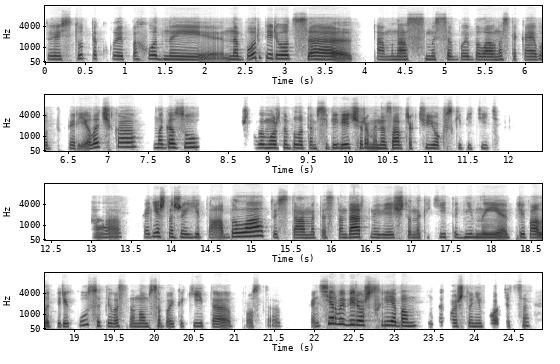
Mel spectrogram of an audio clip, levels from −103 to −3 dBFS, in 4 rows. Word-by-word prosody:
То 215 - -12
есть 210 0 -3
тут 245 +1 -7
такой 230 -3 -6
походный 210 +1 -3
набор 210 +9 -2
берётся. 245 - +2 0.2
Там 195 -1 -7
у - - -7
нас 195 +2 -2
мы 205 -1 -5
с - - -4
собой 200 0 -6
была 190 0 -1
у - - -3
нас 205 +2 -5
такая 195 -1 -4
вот 200 0 -9 0.2
горелочка 290 +7 +1 0.2
на 245 0 -2
газу, 270 +3 +1 0.5
чтобы 235 +1 -4
можно 235 0 0
было 225 0 -2
там 215 0 -9
себе 225 -1 -1
вечером 230 +1 +4
и - - -1
на 215 0 +2
завтрак 215 0 0
чаёк 220 -4 -3
вскипятить. 210 -1 -6 1.1
А, 105 +2 -6 0.2
конечно 225 0 +4
же, 210 +1 +9
еда 205 +1 -4
была, 265 +8 +5
то 290 -8 -17
есть 200 - -2
там 185 0 0
это 190 - -9
стандартная 205 0 +3
вещь, 190 +1 +1
что - - +3
на 95 +1 -7
какие-то 220 0 -11
дневные 190 - -1
привалы, 100 - -1
перекусы 240 +8 -4
ты 205 -1 -8
в - - -6
основном 195 -1 -5
с - - -3
собой 205 -2 -3
какие-то 210 +1 -4
просто - - -9 0.4
консервы 375 -2 +4
берёшь 290 -2 +6
с - - -1
хлебом, 245 -4 +1
ну 360 - -22
такое, 215 -3 -9
что 205 - +6
не 200 0 -6
портится. 240 +4 -11
215 Hz, 155 wpm, -24 LUFS, 200-245 Hz, 1.1 s, же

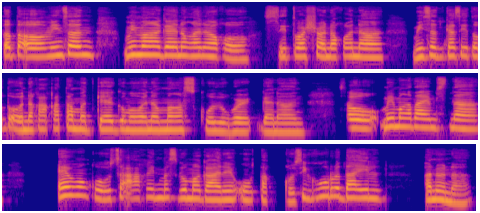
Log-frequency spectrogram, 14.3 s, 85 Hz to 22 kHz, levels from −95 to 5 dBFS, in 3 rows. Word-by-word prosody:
totoo 245 -1 +4
minsan 280 +2 +4 0.3
may 280 +2 +2
mga 280 -1 +5
ganung 265 -1 +1
ano 255 -1 +3
ako 220 -3 -2 0.3
sitwasyon 245 0 0
ako 250 +1 -2
na 240 -1 +3 0.4
minsan 240 +2 -1
kasi 260 +1 -1
totoo 250 -5 -1
nakakatamad 215 0 -2
kaya 210 -1 -1
gumawa 205 -1 0
ng 205 - +1
mga 205 0 0
schoolwork 185 -3 -3
ganun. 175 -1 -4 0.4
So 235 -1 +3
may 260 +1 +1
mga 265 -1 +1
times 245 -1 +1
na 225 -2 +1 0.6
ewan 315 +1 +5
ko 240 -3 -2
sa 240 - -1
akin 260 +1 -5
mas 260 -1 -4
gumagana 230 -3 +1
yung 230 -1 -5
utak 210 -1 -7
ko 190 0 -7
siguro 280 +6 -1
dahil 255 -2 +1 0.4
ano 230 +1 +3
na, 175 +1 -6
240 Hz, 160 wpm, -22 LUFS, 215-260 Hz, 0.6 s, mga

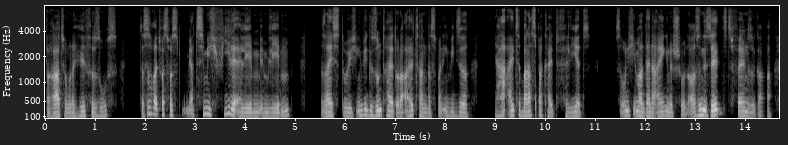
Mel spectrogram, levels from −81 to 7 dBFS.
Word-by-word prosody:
Beratung 105 +2 +2
oder 105 - -1
Hilfe 115 +2 -2
suchst. 115 +4 -8 0.4
Das - - -3
ist 170 - +1
auch 170 - -5
etwas, 150 +1 +2
was, 135 0 +1 0.2
ja, - - -3
ziemlich 160 -3 0
viele 160 -3 +3
erleben 105 -1 0
im 105 +2 -3
Leben, 105 +6 -2 0.6
sei 105 +3 +2
es 110 - -1
durch 105 -2 -3
irgendwie 135 +2 0
Gesundheit 125 -1 +2
oder - - +1
Altern, 115 -4 -1
dass 100 - -7
man - - -5
irgendwie 110 -3 -6
diese, 105 -1 -2 0.5
ja, - - -1
alte 130 +1 0
Belastbarkeit 115 -2 0
verliert. 110 0 -5 0.5
Ist - - -9
auch - - -2
nicht 125 0 -1
immer 120 -1 +3
deine 110 0 +1
eigene 115 -1 -1
Schuld, 140 +7 -6
also, 110 +5 +1
in 140 - +8
den 130 - +8
seltensten 130 +3 +4
Fällen 115 -1 +1
sogar. 115 +3 -8
115 Hz, 175 wpm, -24 LUFS, 105-130 Hz, 0.6 s, in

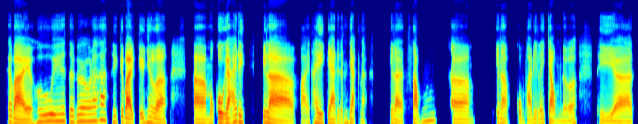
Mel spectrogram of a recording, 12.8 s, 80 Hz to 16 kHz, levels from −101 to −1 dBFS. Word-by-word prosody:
cái 170 -1 -2
bài 115 -4 +6
"Who 180 - -1
is 195 0 +1
that 170 -1 -3
girl 190 +1 +1
I 200 - -1 0.3
thì 165 0 -6
cái 170 +2 -3
bài, 135 -4 +8
kiểu 135 +1 -2
như, 160 0 -3
là, 125 -4 +2 0.5
à, 120 0 +3
một 120 0 -5
cô 145 +4 +4
gái 140 +6 +3
đi, 175 -4 0 0.3
ý 155 - 0
là 105 -7 +4
phải 95 0 -5
thay 135 -1 -1
cha 120 -3 +1
đi 120 - -9
đánh 145 +5 -9
giặc 125 -7 -1
nè, - - -10 0.5
ý 130 - -5
là 105 -5 -1 0.2
sống, 180 +11 -2 0.3
ờ 120 -1 0 0.5
ý - - -5
là - - -1 0.2
cũng 110 +3 -8
phải 110 -3 -3
đi 120 - -7
lấy 125 +2 -6
chồng 95 -2 +1
nữa. 100 +8 -5 0.4
Thì, 100 -2 -5
ờ, 95 -1 +1
125 Hz, 195 wpm, -24 LUFS, 110-160 Hz, 0.5 s, bài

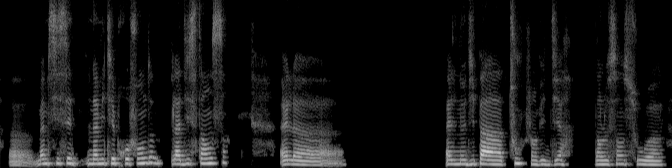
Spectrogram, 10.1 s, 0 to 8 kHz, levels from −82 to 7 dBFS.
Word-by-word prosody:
heu, 80 -3 -5
même 210 +3 0
si 230 +1 -3
c'est 230 -1 0
une 215 - 0
amitié 220 +1 +3
profonde 230 +3 0 0.2
la 205 0 +3
distance, 230 +4 +1 0.9
elle, 195 +1 +1
heu 170 -3 0 1.8
elle 200 0 -1
ne 200 -1 -2
dit 190 +1 -2
pas 195 -3 +7
tout, 235 -1 +2
j'ai 195 - -4
envie 185 0 -2
de 175 - -5
dire. 190 +2 -5 0.4
Dans 190 - -1
le 190 0 +1
sens 200 +1 -8
où, 190 -1 0
heu, 175 -1 0
200 Hz, 150 wpm, -24 LUFS, 185-225 Hz, 1.8 s, pas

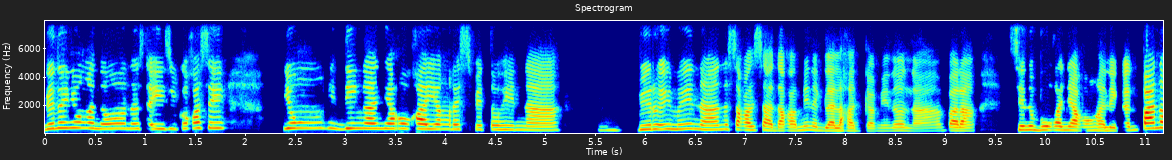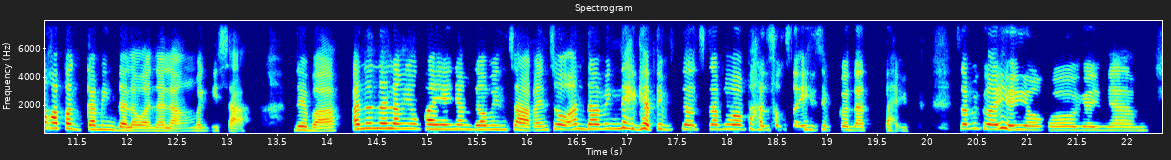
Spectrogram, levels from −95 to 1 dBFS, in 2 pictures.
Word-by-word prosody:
Gano'n 390 +5 0
'yong 400 -1 -1
ano 335 0 -1 0.2
nasa 345 -2 -4
isip 335 0 -5
ko. 365 - -3
Kasi 390 0 +1 0.6
yung 385 +1 -2
hindi 365 +1 -2
nga 360 -1 +5
niya 350 0 +2
ako 350 -1 0
kayang 325 -1 +4
respetuhin. 285 -3 -5
Na-biruin 250 +5 -4
mo 315 - -4
yun 340 0 -4
ha 280 0 +3
nasa 310 -2 -4
kalsada 250 -4 0
kami 230 +4 -4
naglalakad 195 -3 -1
kami 195 +2 -9
no'n 220 -1 -6
ha, 195 +4 -7
parang 215 -2 +2 0.4
sinubukan 260 -1 +1
niya 230 -2 +3
akong 230 0 -5
halikan. 220 +3 -3
Paano 380 +2 +10
kapag 350 -6 +5
kaming 290 -2 +1
dalawa 205 -4 +1
na 205 -1 -3
lang 185 +1 -5
mag-isa, 205 +1 -7 0.5
'di 255 -1 +1
ba? 205 0 0 0.2
Ano 340 +4 +4
na 365 0 +4
lang 345 -1 +5
'yong 340 -1 -4
kaya 310 -1 +5
niyang 310 -1 -3
gawin 285 0 0
sa 255 -4 +3
akin. 255 +2 -5
So 315 +1 +2
ang 325 +3 0
daming 335 +2 +1
negative 350 -5 +2 0.2
thoughts 295 0 -1
na 315 - +2
pumapasok 300 -4 -1
sa 275 -2 -7
isip 275 -2 -9
ko 255 -1 -5
that 235 0 -1 0.2
time. 215 -1 -10 0.5
Sabi 345 +2 -1
ko 335 - -2
ay 320 +5 +4 0.2
"Ayoko" 250 -2 -4
gan'yan 235 -2 -7
280 Hz, 175 wpm, -22 LUFS, 235-335 Hz, 0.6 s, Paano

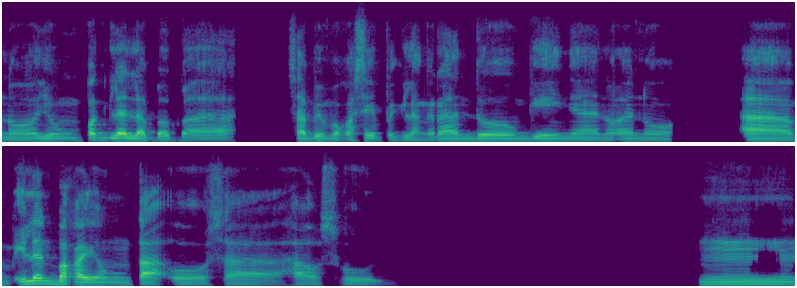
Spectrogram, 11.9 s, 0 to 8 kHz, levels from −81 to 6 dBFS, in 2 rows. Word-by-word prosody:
'no, 100 0 -3
'yong 120 +2 -5
paglalaba 125 -3 +5
ba, 100 -1 -3 0.6
sabi 120 0 -1
mo 110 -1 -3
kasi 125 +5 -1
biglang 85 -4 -7
random, 110 0 -1
ganiyan 100 -2 -4
o - - -6
ano, 95 -4 -7 0.6
um, 100 -1 +3
ilan 155 +3 +7
ba 145 - +10
kayong 125 -2 +4
tao 85 -1 +2
sa 85 -4 -6
household? 80 -1 -8 2.3
Hmm. 140 0 -3
110 Hz, 100 wpm, -25 LUFS, 95-125 Hz, 2.3 s, ba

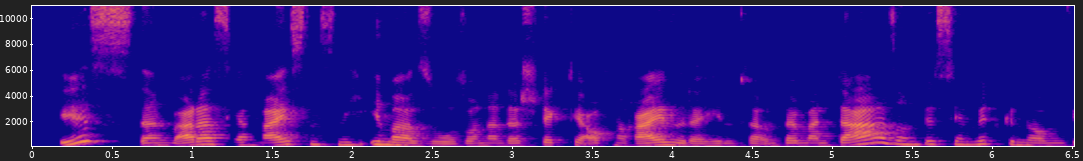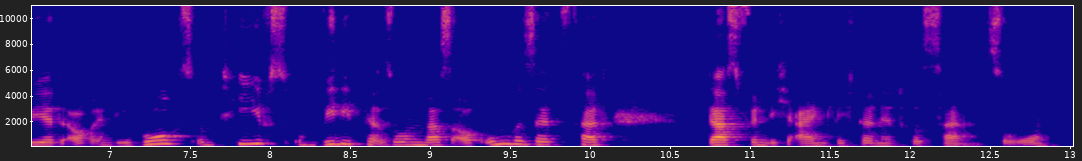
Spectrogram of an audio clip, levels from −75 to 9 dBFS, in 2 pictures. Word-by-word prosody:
ist, - - +4
dann 185 +1 -1
war - - +6
das 245 +1 +5
ja 205 0 -6
meistens 230 +4 +3
nicht 215 +1 -8
immer 200 -7 +2
so, 150 -3 -8
sondern 170 +2 -8
da 170 0 -4
steckt 195 +3 -5
ja - - -2
auch - - -19
'ne 175 -1 -12
Reise 185 +2 +7
dahinter. 160 +1 -7
Und 165 - -14
wenn 180 0 -3
man 180 -1 -4
da 355 - +7
so 265 - -4
'n 235 -1 -4
bisschen 250 -2 -4
mitgenommen 200 -10 -8
wird, 200 0 -3
auch - - -5
in - - -13
die 190 0 -12
Hochs 290 +4 +1
und 205 +1 -14
Tiefs 290 +1 -2
und 200 -2 -17
wie 250 - 0
die 270 0 -3
Person 220 -2 -6
das 205 0 +1
auch - - -5
umgesetzt 235 -3 -3
hat, 205 -1 +2 0.7
das 205 0 +8
finde 200 -2 -6
ich 190 - -12
eigentlich 175 +1 -5
dann 175 -2 -8
interessant 155 -2 -8
so. 160 +3 -7
200 Hz, 215 wpm, -24 LUFS, 175-240 Hz, 0.7 s, das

